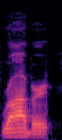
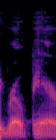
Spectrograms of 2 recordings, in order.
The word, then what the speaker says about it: Robert: uh chicago white sox lewis robert i think that's not how you pronounce it's gotta be rope air right uh lewis robert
